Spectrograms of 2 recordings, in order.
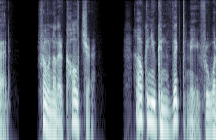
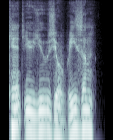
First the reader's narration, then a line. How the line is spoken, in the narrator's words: Parsons said stiffly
